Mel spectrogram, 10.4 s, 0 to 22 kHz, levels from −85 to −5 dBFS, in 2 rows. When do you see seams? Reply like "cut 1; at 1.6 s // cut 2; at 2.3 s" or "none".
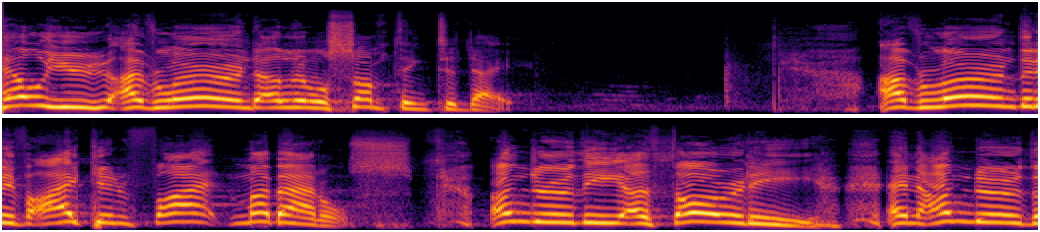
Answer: none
